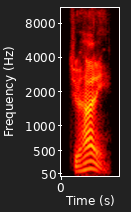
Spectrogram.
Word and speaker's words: Jani: real quick fast oh Jani Jani not too strong on the H Jani stressing the second Sil again and then Johannes Johannes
